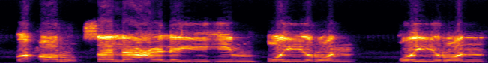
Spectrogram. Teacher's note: وَأَرْسَلَ کا را بھی موٹا پڑھیں گے کیونکہ را سکون ہے اور اس سے پہلے حمزہ پہ فتح ہے · را پہ فتح تعین ہے تو اس کو آپ نے ہیوی پڑھنا ہے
